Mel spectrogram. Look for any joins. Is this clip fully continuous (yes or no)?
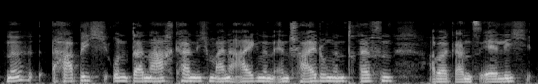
yes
